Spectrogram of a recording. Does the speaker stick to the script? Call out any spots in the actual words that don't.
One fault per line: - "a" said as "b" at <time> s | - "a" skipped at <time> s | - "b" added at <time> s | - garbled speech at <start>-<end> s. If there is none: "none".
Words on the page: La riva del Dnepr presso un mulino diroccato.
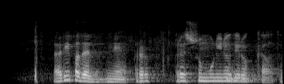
none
